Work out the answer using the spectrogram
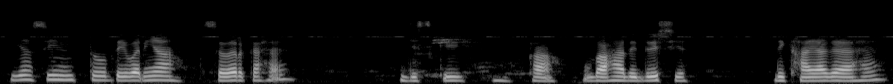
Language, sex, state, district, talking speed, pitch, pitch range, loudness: Hindi, female, Uttar Pradesh, Deoria, 95 wpm, 185 Hz, 175-195 Hz, -26 LUFS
